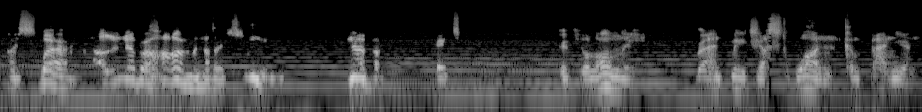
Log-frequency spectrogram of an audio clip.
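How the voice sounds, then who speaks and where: An actor playing a man-made monster in a radio horror drama, desperate and menacing, with a raspy voice and halting, drawn-out delivery. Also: mid-range voice, very animated, sharp tone, highs cut off, soft background music, heavily acted. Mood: desperate pleading. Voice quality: gravelly, raspy. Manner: halting, drawn-out, swooping between whispers and cries. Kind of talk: old-time radio horror acting.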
